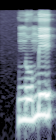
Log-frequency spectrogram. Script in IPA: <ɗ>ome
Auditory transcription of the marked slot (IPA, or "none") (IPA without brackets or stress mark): n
